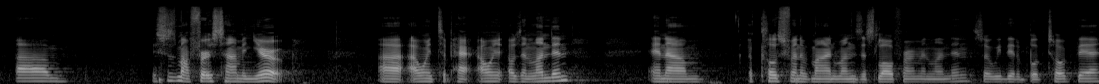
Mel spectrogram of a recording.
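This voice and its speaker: A man with an American accent speaks in a flat, monotone way at a moderate pace, with long, frequent pauses. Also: medium pitch for a man. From Haiti, later New York. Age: 20s. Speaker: author and speaker. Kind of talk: campus talk with slides. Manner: conversational, many fillers.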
